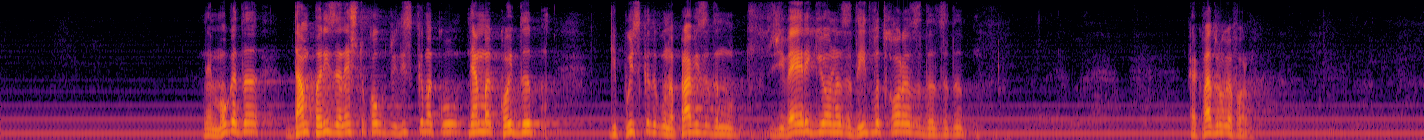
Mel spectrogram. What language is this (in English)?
Bulgarian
